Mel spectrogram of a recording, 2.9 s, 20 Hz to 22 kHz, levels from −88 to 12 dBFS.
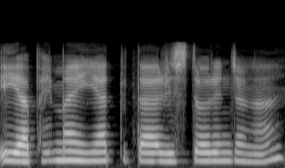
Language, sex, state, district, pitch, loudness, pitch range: Wancho, female, Arunachal Pradesh, Longding, 200 Hz, -17 LUFS, 195-205 Hz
